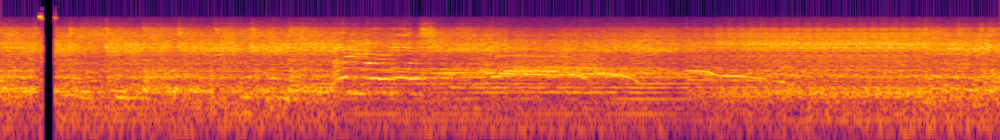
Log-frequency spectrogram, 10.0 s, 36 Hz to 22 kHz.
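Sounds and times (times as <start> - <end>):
distorted electric guitar: 0.0 - 10.0
live heavy metal: 0.0 - 10.0.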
